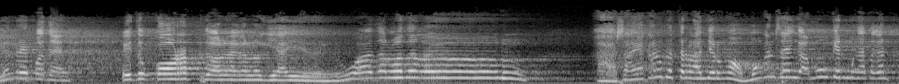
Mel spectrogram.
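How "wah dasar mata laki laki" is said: wife's reproach. Retold or imitated.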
